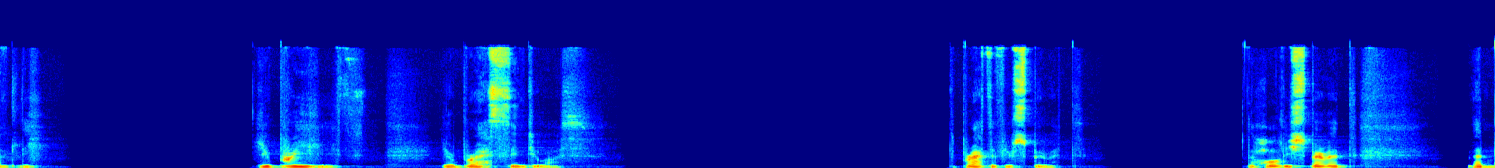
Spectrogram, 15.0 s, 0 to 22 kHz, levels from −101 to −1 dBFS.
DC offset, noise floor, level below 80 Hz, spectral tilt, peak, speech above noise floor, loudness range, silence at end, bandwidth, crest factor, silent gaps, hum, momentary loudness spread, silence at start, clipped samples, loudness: under 0.1%; -70 dBFS; -84 dBFS; -4.5 dB/octave; -6 dBFS; 43 dB; 7 LU; 0 s; 16.5 kHz; 26 dB; 0.72-2.50 s, 6.29-9.47 s, 11.11-12.39 s, 14.48-14.67 s; none; 20 LU; 0 s; under 0.1%; -27 LUFS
